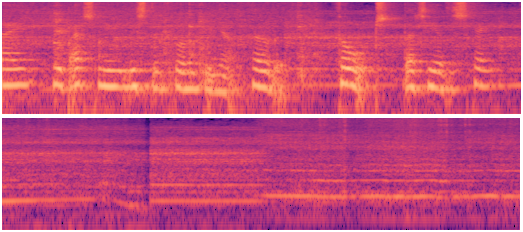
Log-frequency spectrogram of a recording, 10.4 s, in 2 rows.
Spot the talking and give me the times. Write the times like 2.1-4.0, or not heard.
0.0-4.9.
